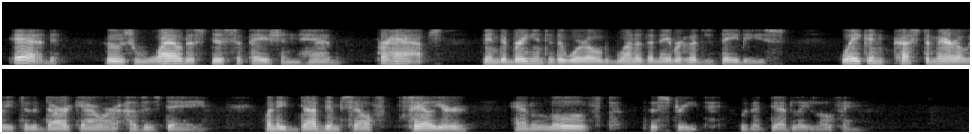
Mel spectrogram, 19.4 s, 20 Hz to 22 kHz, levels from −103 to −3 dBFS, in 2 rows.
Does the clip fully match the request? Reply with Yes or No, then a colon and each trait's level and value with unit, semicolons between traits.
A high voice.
No: low, 120 Hz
